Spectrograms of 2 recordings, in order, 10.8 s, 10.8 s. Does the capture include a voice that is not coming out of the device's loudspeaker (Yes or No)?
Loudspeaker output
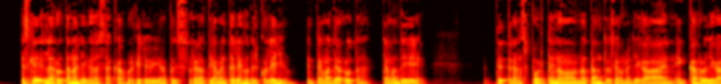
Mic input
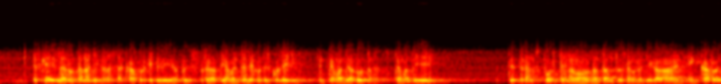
No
